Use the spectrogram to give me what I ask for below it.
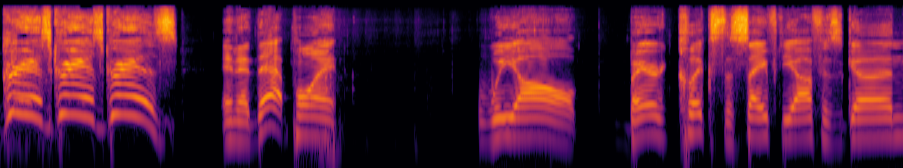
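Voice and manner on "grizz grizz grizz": alarmed, urgent, high, squeezed-out tone. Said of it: "then he goes".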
